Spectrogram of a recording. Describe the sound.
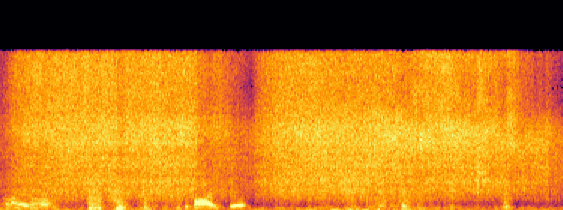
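Water is sprayed onto a hot grill with meat cooking over high flames, setting off a loud, continuous steam hiss and sizzle, with a voice briefly heard near the start.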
